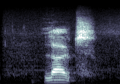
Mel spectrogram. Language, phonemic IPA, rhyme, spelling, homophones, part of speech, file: Dutch, /lœy̯t/, -œy̯t, luid, luidt / luit, adjective / noun / verb, Nl-luid.ogg
- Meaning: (adjective) loud; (noun) 1. sound 2. assertion; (verb) inflection of luiden: 1. first-person singular present indicative 2. second-person singular present indicative 3. imperative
